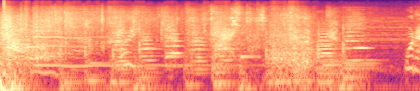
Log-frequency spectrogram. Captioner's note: Milo grunts; Tucker giggles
